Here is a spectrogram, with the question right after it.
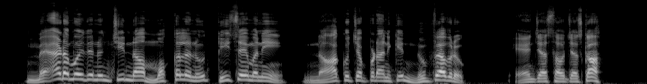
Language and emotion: Telugu, angry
